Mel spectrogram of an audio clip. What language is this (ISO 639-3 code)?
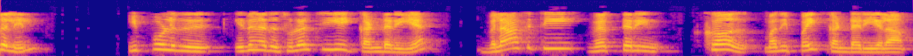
tam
